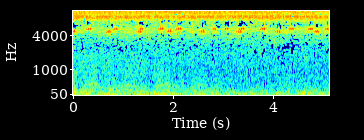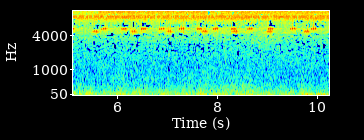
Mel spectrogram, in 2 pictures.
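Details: Crickets in summer countryside by a golden wheat field, light breeze; short high chirps repeated in quick, slightly irregular pulses over a steady high hiss and low rumbling wind.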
